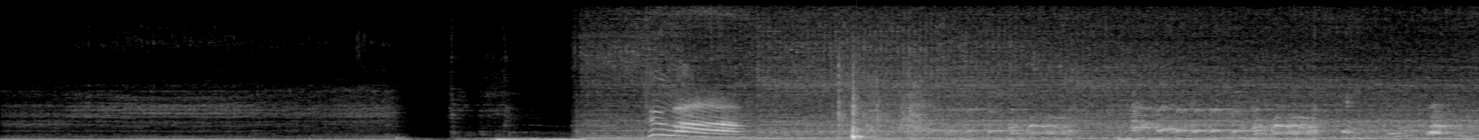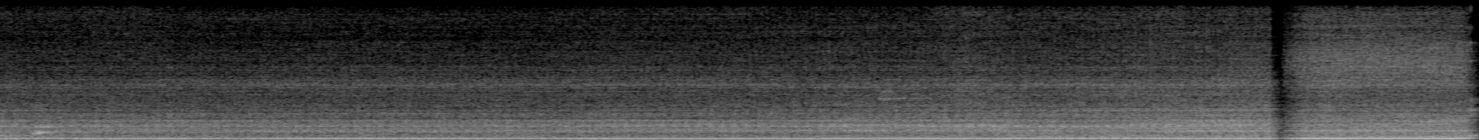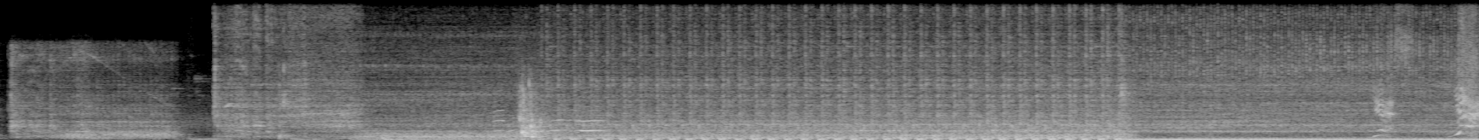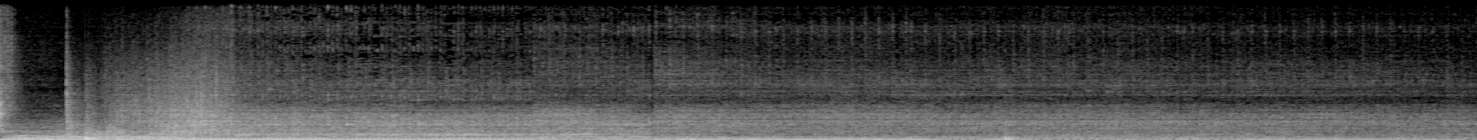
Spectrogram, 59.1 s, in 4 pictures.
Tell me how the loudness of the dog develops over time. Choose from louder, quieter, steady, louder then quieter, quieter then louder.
steady.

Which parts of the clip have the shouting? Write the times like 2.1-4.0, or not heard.
6.5-7.5, 34.5-35.6, 43.2-44.5.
